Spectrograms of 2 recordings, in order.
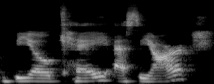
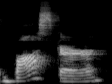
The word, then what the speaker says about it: Bokser: My husband and I were just talking about because my last name's Bokser, but it's spelled Bokser, and everybody says Bosker, or I've heard Boker. Like, people just don't read.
